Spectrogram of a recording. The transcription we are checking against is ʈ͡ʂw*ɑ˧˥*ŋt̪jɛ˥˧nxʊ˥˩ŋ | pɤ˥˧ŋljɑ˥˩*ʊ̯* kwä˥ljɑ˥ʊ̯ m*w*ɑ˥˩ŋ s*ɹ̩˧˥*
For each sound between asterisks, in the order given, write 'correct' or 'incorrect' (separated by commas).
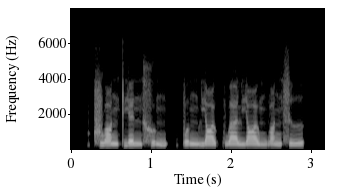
incorrect, correct, correct, correct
